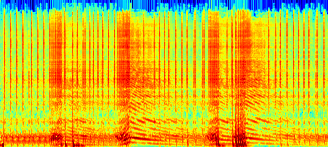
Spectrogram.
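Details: Two-stroke bike after replacing the silencer packing: crisp, even popping through a few throttle blips, revs climbing and dropping cleanly, no rattle or blowing; normal, healthy exhaust.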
